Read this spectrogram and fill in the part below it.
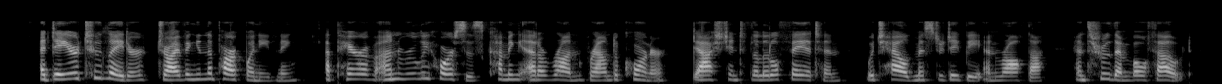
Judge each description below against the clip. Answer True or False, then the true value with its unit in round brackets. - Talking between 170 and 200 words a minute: True (190 wpm)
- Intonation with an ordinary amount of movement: True (3.3 semitones)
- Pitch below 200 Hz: False (210 Hz)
